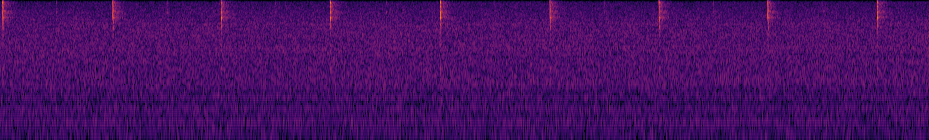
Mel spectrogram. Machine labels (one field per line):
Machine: valve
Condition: abnormal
